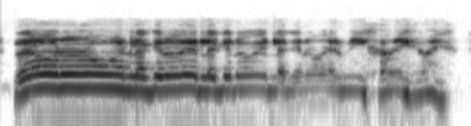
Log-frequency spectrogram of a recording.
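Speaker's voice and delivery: high, urgent repeated pleading; desperate father. Retold or imitated. A father insists to the nurse he must see his daughter, high and urgent. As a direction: insist over and over to see her.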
